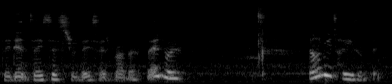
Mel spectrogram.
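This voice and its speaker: A woman's voice: a little high, sing-song, quick pace, warm tone, slight background noise, poor audio. Nasal woman with sniffles. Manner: outspoken, exasperated, talks straight to viewers. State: stuffy with sniffles. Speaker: TV recap host. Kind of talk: casual recap commentary.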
